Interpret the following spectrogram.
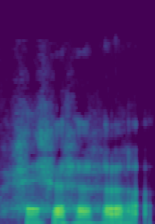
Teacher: you'll find nasality in post laughter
